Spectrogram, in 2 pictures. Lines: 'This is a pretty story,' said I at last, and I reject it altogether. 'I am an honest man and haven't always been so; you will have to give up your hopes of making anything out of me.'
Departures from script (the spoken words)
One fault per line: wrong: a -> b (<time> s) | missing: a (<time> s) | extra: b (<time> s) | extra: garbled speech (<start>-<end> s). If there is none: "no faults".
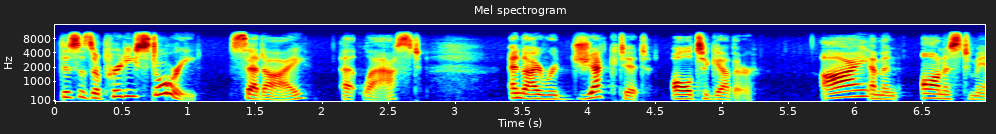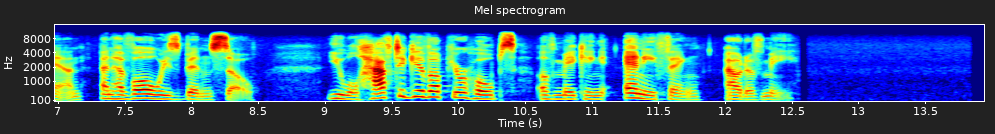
wrong: haven't -> have (7.4 s)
